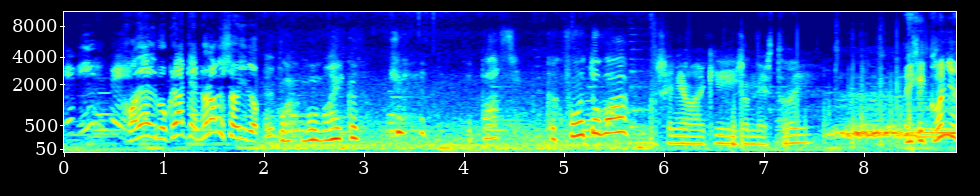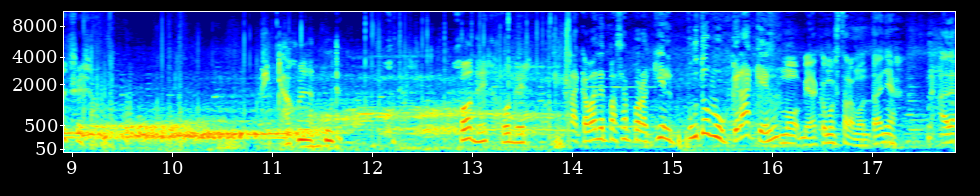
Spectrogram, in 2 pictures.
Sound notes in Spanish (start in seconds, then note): 7.6 gruñido lejano; 11.8 gruñido acercándose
